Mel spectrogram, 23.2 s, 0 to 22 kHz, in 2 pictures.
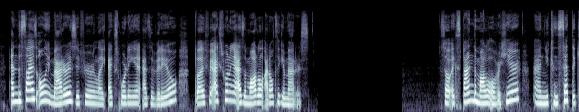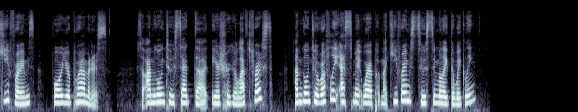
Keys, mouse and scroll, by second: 1.3 ctrl+alt+shift+click, 2.1 shift+click, 3.5 alt+shift+click, 4.6 shift+click.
